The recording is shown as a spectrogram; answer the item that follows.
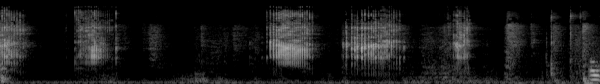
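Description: Plastic fidget piece of an FX sensory bar worked by hand to show off its sound. It gives several short rasping bursts a second or so apart, then a quicker run of clicks near the end.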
